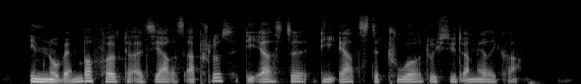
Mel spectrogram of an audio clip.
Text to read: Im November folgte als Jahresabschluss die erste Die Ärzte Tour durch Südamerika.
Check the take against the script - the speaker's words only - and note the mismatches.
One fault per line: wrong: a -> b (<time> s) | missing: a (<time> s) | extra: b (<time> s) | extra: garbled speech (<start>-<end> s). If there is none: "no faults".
no faults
